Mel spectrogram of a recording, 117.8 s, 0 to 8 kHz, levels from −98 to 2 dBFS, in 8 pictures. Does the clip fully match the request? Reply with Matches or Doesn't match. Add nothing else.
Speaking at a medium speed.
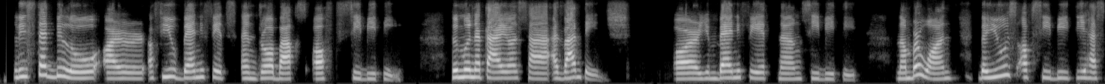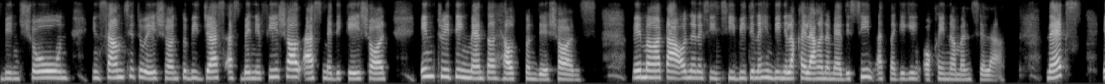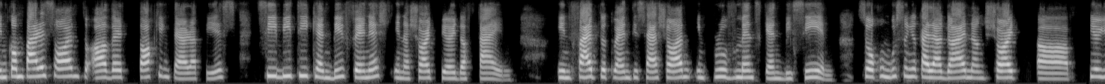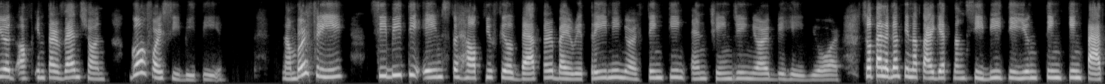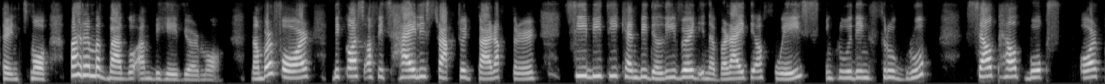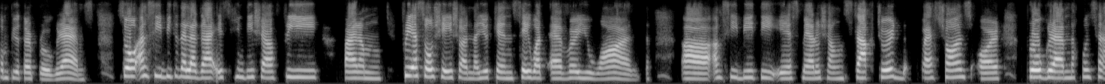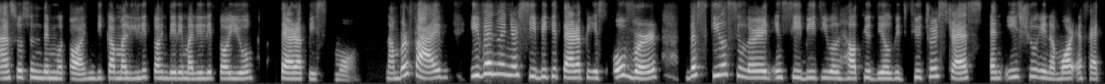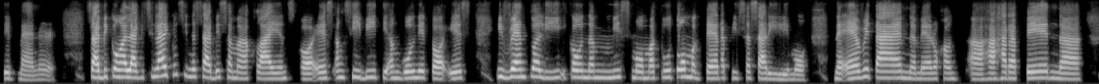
Matches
